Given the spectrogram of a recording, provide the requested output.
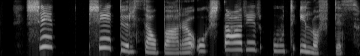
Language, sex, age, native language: Icelandic, other, 11, Icelandic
